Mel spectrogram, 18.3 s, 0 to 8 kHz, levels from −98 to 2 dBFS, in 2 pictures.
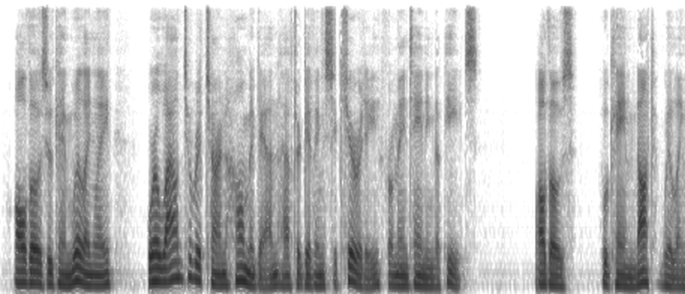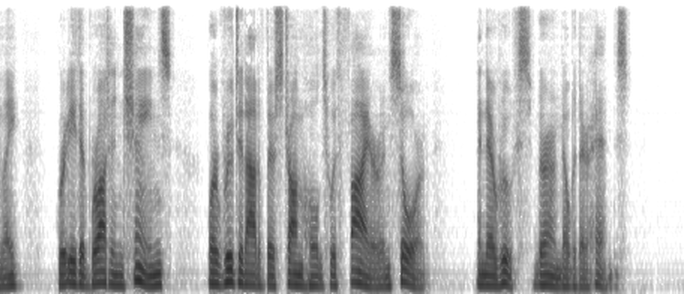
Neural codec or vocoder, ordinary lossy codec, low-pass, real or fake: codec, 16 kHz, 1 kbps, FunCodec, trained on Chinese and English, 50 frames a second; AAC, 48 kbps; 7.2 kHz; fake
